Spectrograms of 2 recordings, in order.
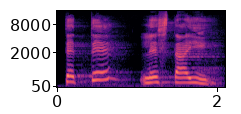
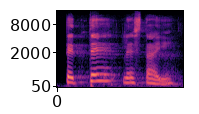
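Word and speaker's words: τετέλεσται: de la siguiente manera, se escribe y se pronuncia de la siguiente manera: tetelestai, tetelestai.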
